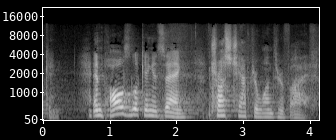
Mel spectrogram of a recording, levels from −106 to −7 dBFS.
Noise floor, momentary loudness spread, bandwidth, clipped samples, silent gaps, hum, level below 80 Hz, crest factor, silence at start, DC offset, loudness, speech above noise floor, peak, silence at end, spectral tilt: -58 dBFS; 15 LU; 12.5 kHz; under 0.1%; none; none; -76 dBFS; 20 dB; 0.05 s; under 0.1%; -31 LUFS; 27 dB; -12 dBFS; 0 s; -3.5 dB/octave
